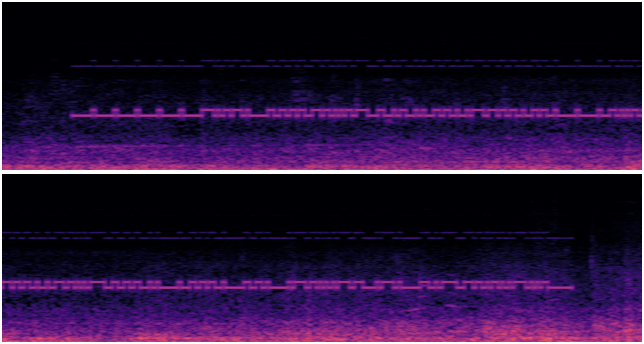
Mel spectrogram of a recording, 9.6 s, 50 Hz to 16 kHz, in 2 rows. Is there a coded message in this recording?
Yes: RTTY (45.45 baud, 170 Hz shift) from 0.5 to 9.1 s, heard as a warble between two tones, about 1350 Hz centre, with the noise inside a subway train. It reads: IL SOCCUPE PLUS PARTICULIEREMENT DES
